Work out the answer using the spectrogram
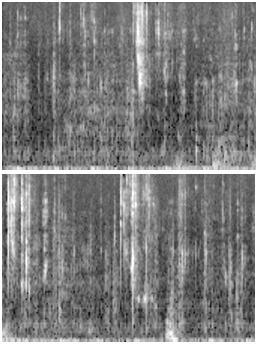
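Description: Close-miked chewing of french fries and a shawarma wrap, with a few sharp wet mouth clicks spread across it.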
